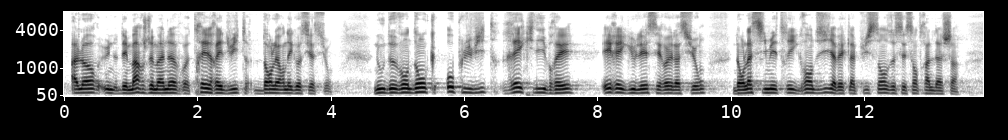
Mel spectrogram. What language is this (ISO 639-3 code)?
fra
